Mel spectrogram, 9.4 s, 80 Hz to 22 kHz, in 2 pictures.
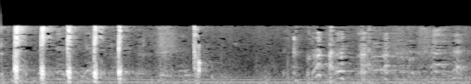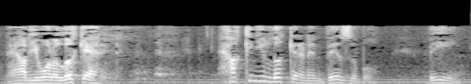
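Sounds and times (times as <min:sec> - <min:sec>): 
person coughing and spitting up: 0:00.0 - 0:02.2
laughter: 0:02.9 - 0:04.9, 0:05.7 - 0:06.7
speech: 0:04.8 - 0:05.9, 0:07.0 - 0:09.4.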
